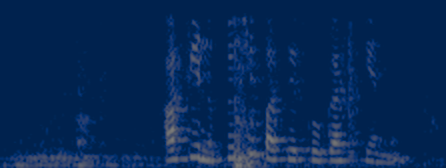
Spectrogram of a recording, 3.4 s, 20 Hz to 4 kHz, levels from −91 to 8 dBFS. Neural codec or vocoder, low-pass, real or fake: codec, 16 kHz, 16 kbps, FreqCodec, larger model; 3.6 kHz; fake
